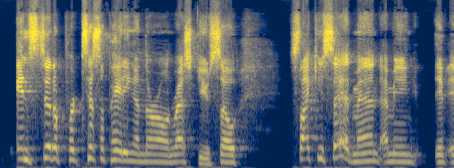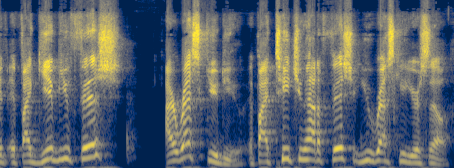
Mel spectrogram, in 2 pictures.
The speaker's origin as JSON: {"language": "English", "area": "Dallas-Fort Worth area", "region": "Texas", "country": "United States", "said": "I'm from the Dallas, Fort Worth area"}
